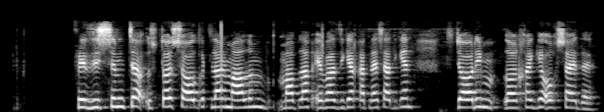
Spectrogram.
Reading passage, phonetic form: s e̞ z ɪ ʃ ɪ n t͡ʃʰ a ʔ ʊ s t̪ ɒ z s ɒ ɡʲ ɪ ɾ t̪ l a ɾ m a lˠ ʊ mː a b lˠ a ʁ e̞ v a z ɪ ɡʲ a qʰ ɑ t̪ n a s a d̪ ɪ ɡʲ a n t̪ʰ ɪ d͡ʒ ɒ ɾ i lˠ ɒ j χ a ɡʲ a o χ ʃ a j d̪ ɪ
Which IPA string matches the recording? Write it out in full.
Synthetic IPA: s e̞ z ɪ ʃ ɪ m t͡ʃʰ a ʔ ʊ s t̪ ɒ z ʃ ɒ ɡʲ ɪ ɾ t̪ l a ɾ m a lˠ ʊ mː a b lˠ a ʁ e̞ v a z ɪ ɡʲ a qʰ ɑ t̪ n a ʃ a d̪ ɪ ɡʲ a n t̪ʰ ɪ d͡ʒ ɒ ɾ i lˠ ɒ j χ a ɡʲ a o χ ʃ a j d̪ ɪ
